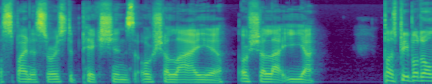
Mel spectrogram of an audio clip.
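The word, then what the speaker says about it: Oxalaia: People don't like how I pronounce it either, but I think I'm pronouncing it the correct way because it's based off of the African deity known as Oshala.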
